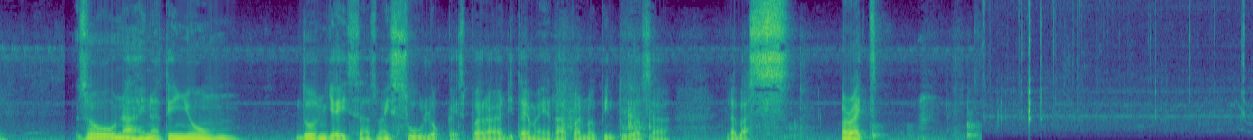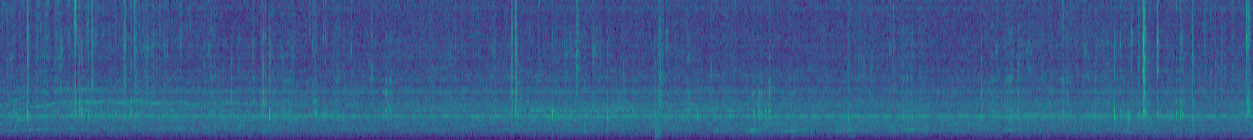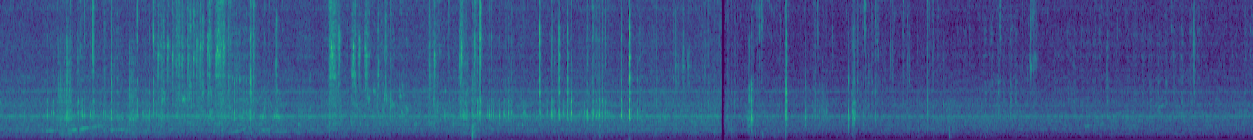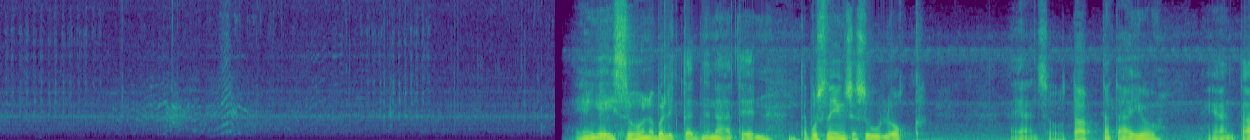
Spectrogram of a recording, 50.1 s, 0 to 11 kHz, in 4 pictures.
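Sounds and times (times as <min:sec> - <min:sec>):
thin steady high tone: 0:00.0 - 0:50.0
paintbrush wet squishing strokes: 0:33.1 - 0:39.4, 0:40.8 - 0:42.3.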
